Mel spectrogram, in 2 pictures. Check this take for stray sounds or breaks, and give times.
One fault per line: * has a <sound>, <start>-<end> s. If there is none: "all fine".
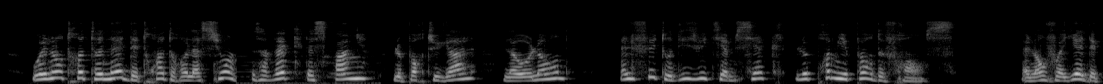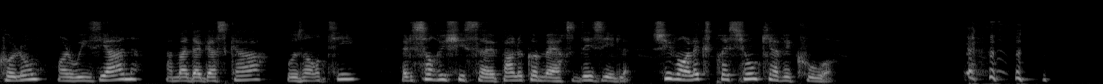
* has a laugh, 20.7-21.5 s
